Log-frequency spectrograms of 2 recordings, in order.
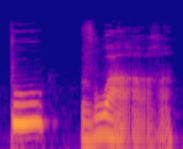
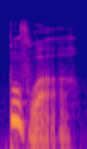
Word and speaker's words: pouvoir: And when you combine this O and I here, you get the sound OUA, okay? So, pouvoir, pouvoir. Aller, okay?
